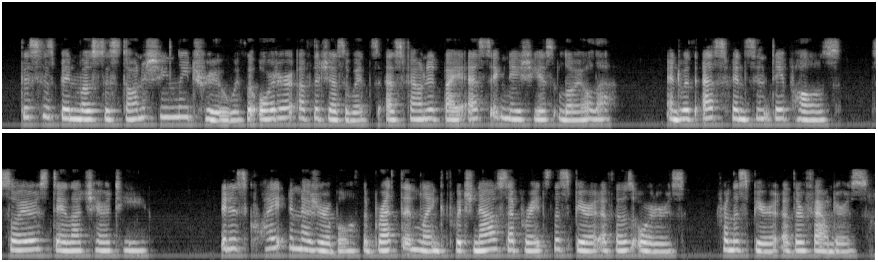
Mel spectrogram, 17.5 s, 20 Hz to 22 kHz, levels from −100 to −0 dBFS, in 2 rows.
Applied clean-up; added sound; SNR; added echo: none; none; none; none.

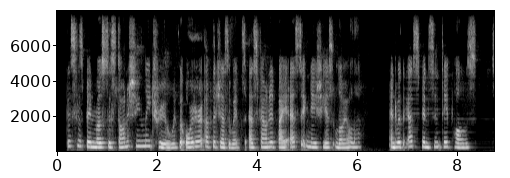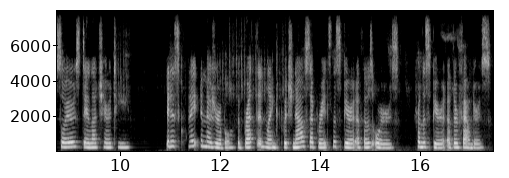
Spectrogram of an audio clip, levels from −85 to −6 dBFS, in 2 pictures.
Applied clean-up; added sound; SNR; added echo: neural mask model DeepFilterNet 3.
